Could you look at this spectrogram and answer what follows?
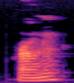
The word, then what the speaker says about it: Ronan: Johnny Lowen, is it? What? I can't get, I never get his name right. – Ronan. – Ronan, Johnny Ronan.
